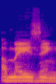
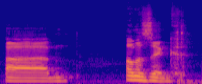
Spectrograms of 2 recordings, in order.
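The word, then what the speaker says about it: Amazigh: It doesn't actually pronounce like amazing at all. It's more like amazig. The A's in Arabic act quite differently than A's in English do. And the first one is almost like a U sound.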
